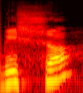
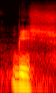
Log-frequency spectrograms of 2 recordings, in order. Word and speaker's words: বিশ্ব: থাকবে বা যুক্ত থাকবে, ওই ব্যঞ্জন বর্ণটাই হবে কি দুইবার। যেমন হয়েছে কি এই যে বিশ্ব, আবার কি যেহেতু বর্ষাতে উচ্চারণ হয়েছে, আবার হয়েছে কি বিশ্ব।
